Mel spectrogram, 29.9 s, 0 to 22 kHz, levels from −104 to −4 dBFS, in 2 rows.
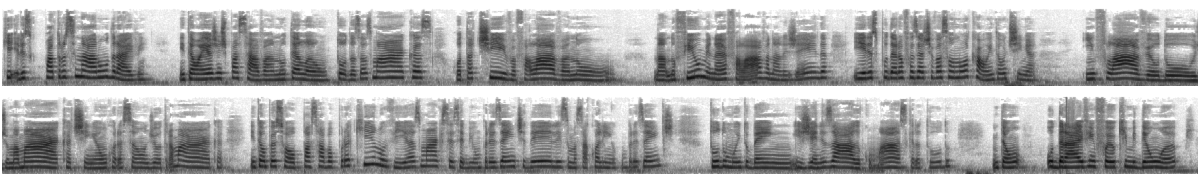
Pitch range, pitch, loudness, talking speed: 215-265 Hz, 240 Hz, -19 LUFS, 160 wpm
